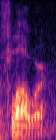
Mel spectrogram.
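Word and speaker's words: flour: c'est flowers, floor, and flower. Ok. It's this, actually, and la farine, c'est flower. Oui. Same pronunciation as fleur, flower.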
